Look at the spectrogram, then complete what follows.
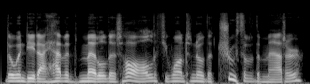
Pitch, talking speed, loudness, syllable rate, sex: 140 Hz, 330 wpm, -18 LUFS, 7.2 syllables/s, male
